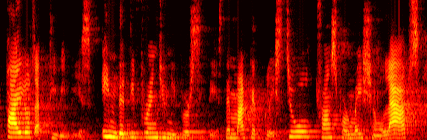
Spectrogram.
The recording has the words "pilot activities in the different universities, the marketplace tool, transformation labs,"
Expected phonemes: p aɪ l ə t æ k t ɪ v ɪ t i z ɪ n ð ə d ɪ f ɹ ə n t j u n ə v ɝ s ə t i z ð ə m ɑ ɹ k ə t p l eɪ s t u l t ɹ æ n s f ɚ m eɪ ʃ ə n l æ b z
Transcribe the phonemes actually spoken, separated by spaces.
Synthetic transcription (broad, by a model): p aɪ l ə t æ k t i b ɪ t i s ɪ n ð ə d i f ɹ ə n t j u n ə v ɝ s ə t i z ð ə m ɑ ɹ k ə t p l eɪ s t u l t ɹ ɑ n s f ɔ m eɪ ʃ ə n l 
